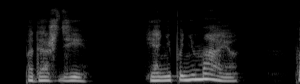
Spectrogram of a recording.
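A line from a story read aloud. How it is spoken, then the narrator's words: Hoarse. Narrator (Russian): прохрипела я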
